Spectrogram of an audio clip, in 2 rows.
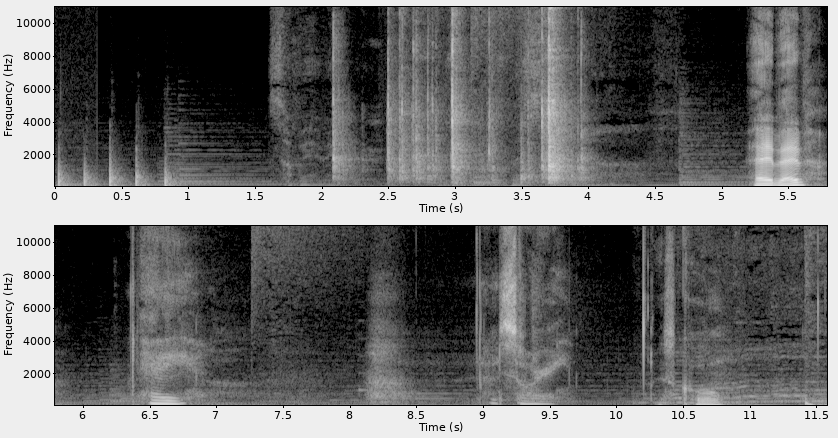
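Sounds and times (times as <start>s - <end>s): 
knock on the door: 0.0s - 1.0s
speech: 5.2s - 5.8s, 6.5s - 6.8s, 9.1s - 9.6s, 10.3s - 10.9s.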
